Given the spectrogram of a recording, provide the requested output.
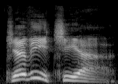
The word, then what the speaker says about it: Javicia: They've casted a new Batwoman in, I'm going to say it's Javicia. I think it's J-A-V-I-C-I-A. I think this C is a soft C. Javicia Smith. – Javicia.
